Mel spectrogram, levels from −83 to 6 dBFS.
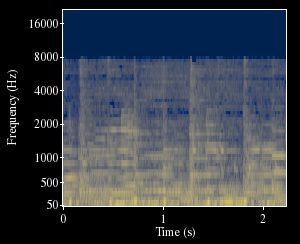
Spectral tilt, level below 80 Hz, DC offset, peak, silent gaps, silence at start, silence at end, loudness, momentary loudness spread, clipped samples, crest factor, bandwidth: -7 dB/octave; -26 dBFS; under 0.1%; -4 dBFS; none; 0 s; 0 s; -19 LUFS; 2 LU; under 0.1%; 14 dB; 8 kHz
